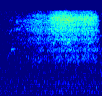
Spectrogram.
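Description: A woman's slow, deep breath in, heard faintly as a soft hiss close to a headset microphone. It swells from about half a second in and lasts over a second.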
